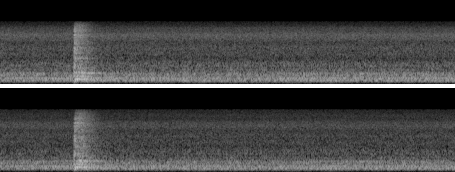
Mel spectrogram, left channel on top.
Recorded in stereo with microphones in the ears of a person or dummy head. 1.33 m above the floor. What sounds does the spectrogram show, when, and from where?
0.7 s a snare drum: 25° left (ahead or behind), 2.5 m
